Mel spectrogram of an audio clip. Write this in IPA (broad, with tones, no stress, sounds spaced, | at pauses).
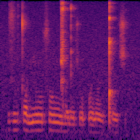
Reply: z i˦ t ɔ˧ nʲ õː˦ s ɔ̃˦ ŋ͡ǁ o˧ ɖ ɔ̃˨ ʃ õ˦ ʔ ɔ̃˨ ɳ ɔ̃˨ ɖ ǃ ə̃˨ ʃ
